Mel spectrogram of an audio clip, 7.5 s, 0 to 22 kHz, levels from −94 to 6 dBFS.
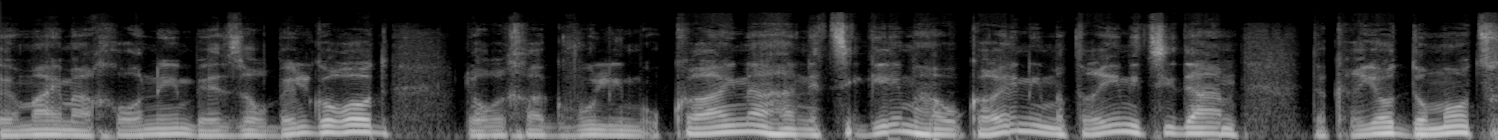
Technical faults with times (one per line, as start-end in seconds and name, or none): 3.97-5.07 repeated packet loss (robotic sound)
6.01-6.44 repeated packet loss (robotic sound)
